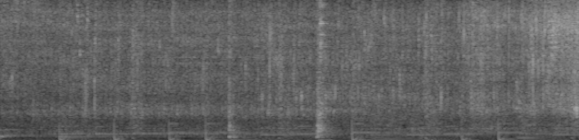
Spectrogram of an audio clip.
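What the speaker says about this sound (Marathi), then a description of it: "आणि तेलावरती ना छान भाजून घ्यायचं" Ginger-garlic paste, onion and tomato frying in hot oil, a loud close sizzle broken by repeated stirring scrapes at a steady irregular rhythm, no talk.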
